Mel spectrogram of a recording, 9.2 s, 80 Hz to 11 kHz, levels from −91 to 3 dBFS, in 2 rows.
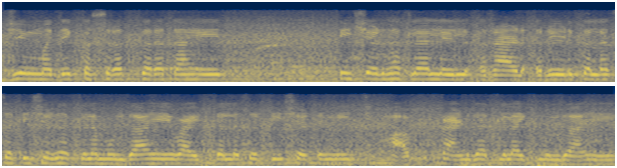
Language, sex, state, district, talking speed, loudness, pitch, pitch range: Marathi, female, Maharashtra, Mumbai Suburban, 155 wpm, -13 LUFS, 195 Hz, 185-210 Hz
